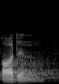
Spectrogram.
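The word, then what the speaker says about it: Auden: So So it's a part of a poem from WH Odin. That's how you pronounce it.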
